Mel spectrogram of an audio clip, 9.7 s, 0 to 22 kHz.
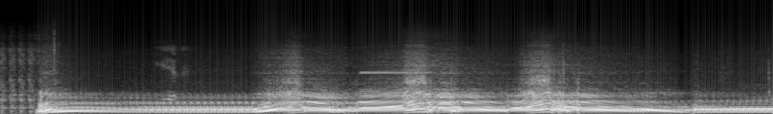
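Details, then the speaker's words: Lexus LS430 3UZ V8 at about 225,000 km starts, idles and blips with a loud, raw booming note; the exhaust is cut off just behind the driver's seat, and it resonates, rattles and shakes while driving. "so some guys might think that sounds really cool but when you're driving it it's actually got the exhaust cut off like just behind the driver's seat and it resonates and rattles and shakes and is horrible"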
